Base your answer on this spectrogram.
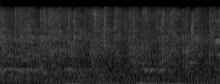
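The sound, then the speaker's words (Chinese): Brief audience applause at a Chinese opera and folk performance, a soft, even patter of clapping. “这个大家鼓掌，再来一段。”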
